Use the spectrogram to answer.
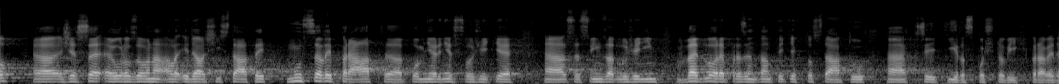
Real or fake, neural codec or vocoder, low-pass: fake; vocoder, 44.1 kHz, 128 mel bands every 256 samples, BigVGAN v2; 14.4 kHz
